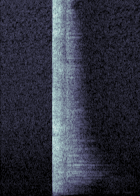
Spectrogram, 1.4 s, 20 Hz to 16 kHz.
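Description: A single sharp gas blowback shot from an Umarex Glock 17 airsoft pistol firing 0.20 g BBs, close and loud with a quick decaying tail, then quiet.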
